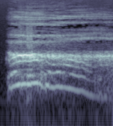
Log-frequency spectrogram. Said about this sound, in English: Gasp.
